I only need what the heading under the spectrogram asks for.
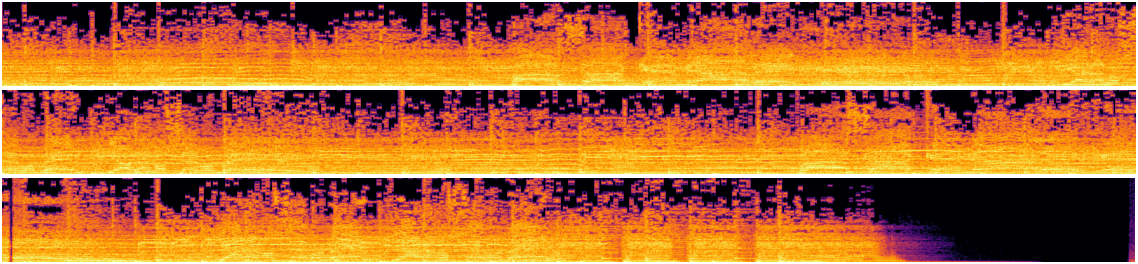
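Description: A loud, dense rock song with distorted guitars, driving drums and a shouted-sounding vocal line, playing steadily before cutting off abruptly near the end.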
